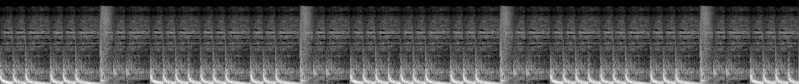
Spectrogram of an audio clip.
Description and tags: noisy dubstep loop
just a short drum loop :)
drum, 120bpm, drums, dubstep, loop, synthesizer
